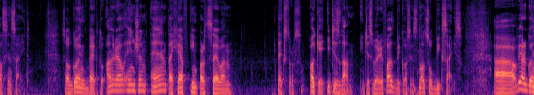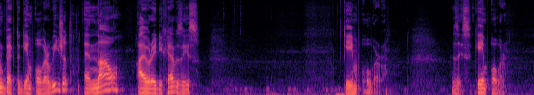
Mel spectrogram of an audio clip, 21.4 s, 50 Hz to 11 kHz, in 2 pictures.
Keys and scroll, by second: 16.0 c, 16.5 o.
